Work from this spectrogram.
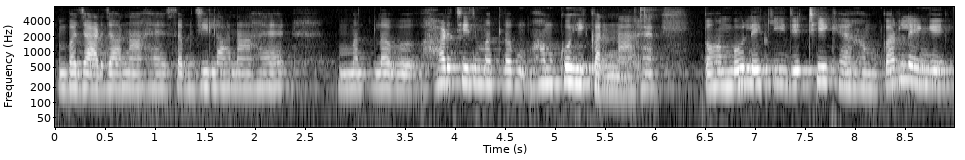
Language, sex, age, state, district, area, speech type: Hindi, female, 30-45, Bihar, Samastipur, rural, spontaneous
